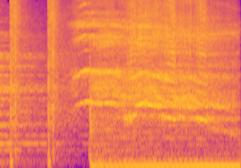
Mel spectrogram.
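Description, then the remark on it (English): Two quick gunshots are followed by a woman's loud, sustained scream that holds steady for the rest of the moment, piercing and shrill. “Two quick shots rang out, and that's when she screamed.”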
